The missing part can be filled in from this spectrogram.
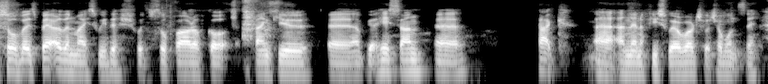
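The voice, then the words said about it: Scottish accent, easy to understand. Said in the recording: “I really love your accent ... But it's still possible to understand it ... Some Scottish guys are... impossible to understand, but you're okay.”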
